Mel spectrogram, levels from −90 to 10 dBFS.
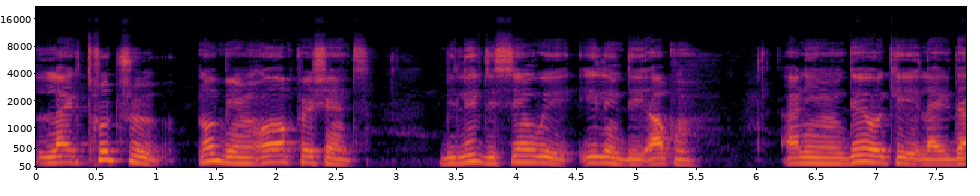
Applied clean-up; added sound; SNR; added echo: none; none; none; none.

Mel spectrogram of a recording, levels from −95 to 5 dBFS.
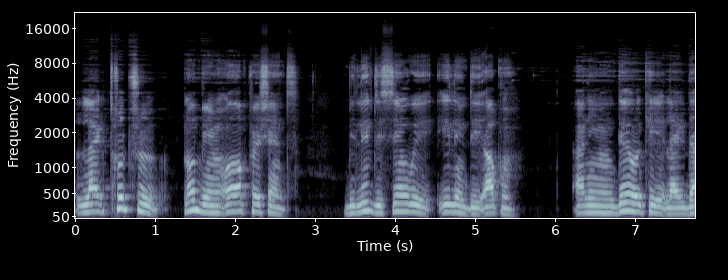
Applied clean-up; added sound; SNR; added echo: neural mask model DeepFilterNet 3.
